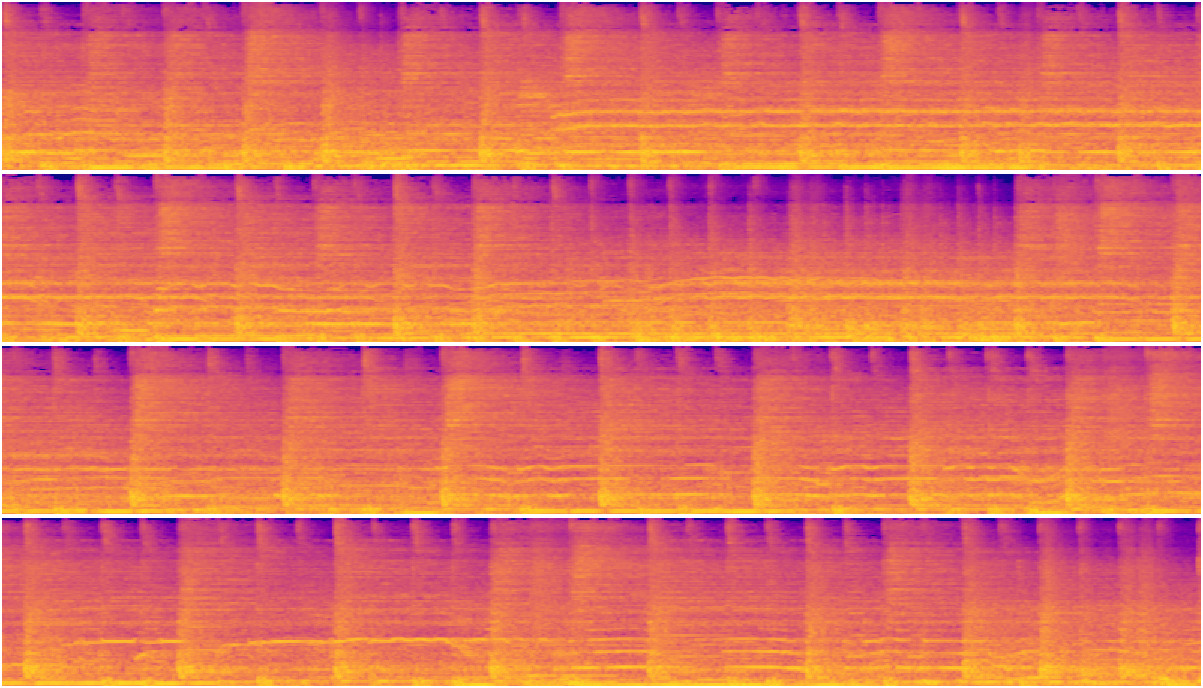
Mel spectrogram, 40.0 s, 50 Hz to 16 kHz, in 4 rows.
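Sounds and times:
person singing: 0:00.0 - 0:02.8, 0:03.4 - 0:22.7
distorted electric guitars: 0:00.0 - 0:39.9
drum kit beat: 0:00.0 - 0:39.9.

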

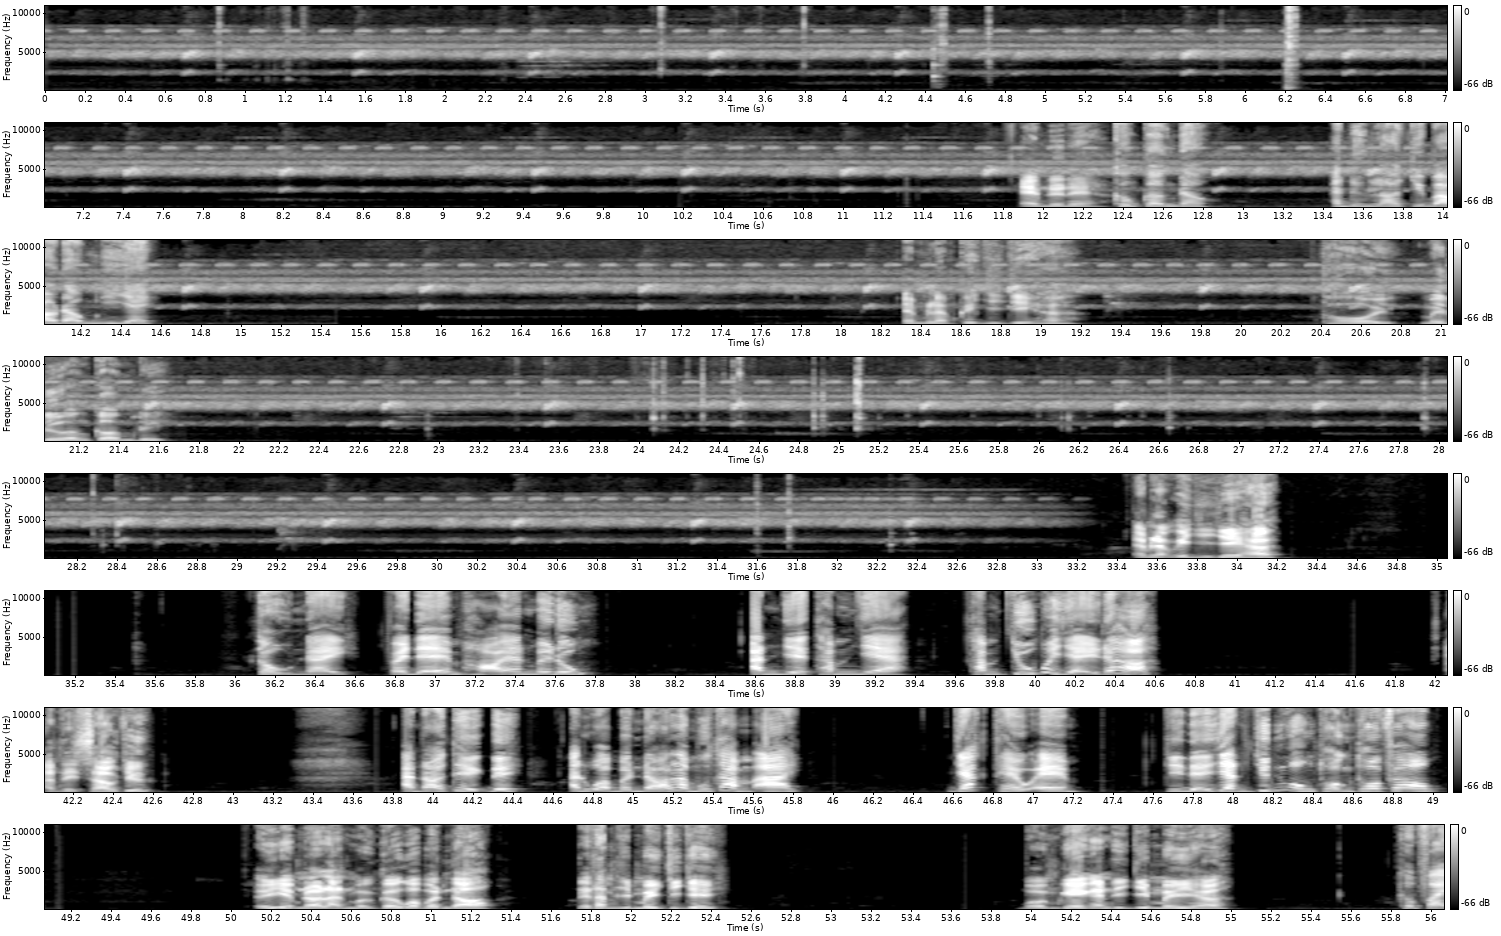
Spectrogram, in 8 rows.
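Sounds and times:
crickets chirping: 0:00.0 - 0:34.7
chopsticks clicking against bowls: 0:24.0 - 0:25.2, 0:26.0 - 0:26.8, 0:27.8 - 0:28.6.

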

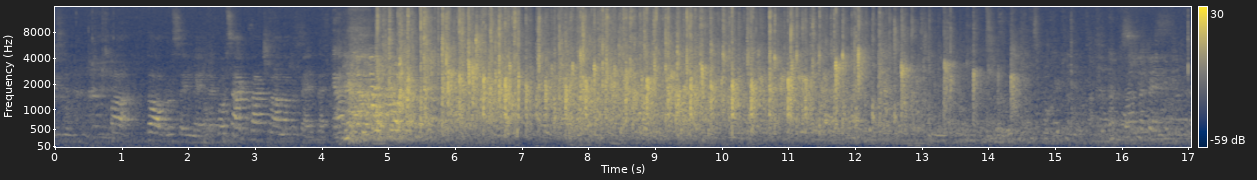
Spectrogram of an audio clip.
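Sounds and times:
audience applauding: 0:04.7 - 0:14.8.

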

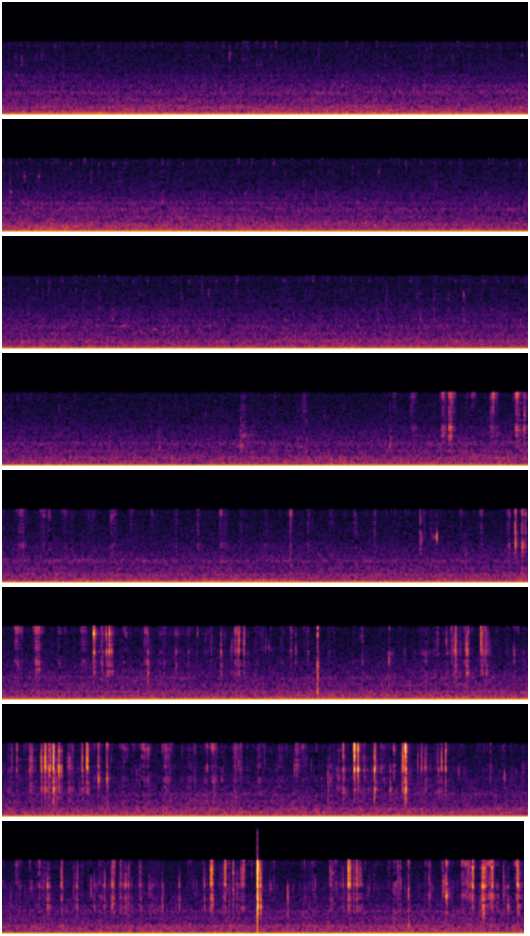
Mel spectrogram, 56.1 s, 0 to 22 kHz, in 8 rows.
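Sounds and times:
animal crunching dry food: 0:26.2 - 0:56.0.

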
